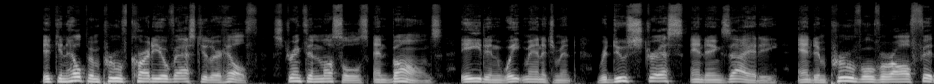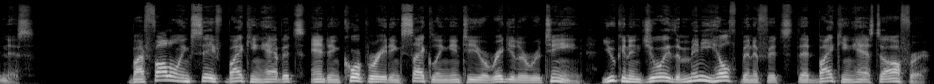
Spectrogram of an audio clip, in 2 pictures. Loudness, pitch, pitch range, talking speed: -20 LUFS, 120 Hz, 105-140 Hz, 150 wpm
